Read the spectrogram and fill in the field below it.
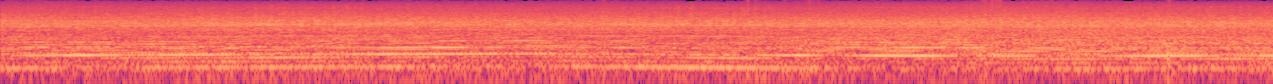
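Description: Tyres hum on the track.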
